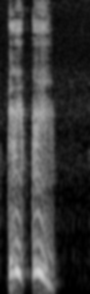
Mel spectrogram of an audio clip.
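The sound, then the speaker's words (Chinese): A mouse named Arthur stands up before a gathering of mice and clears his throat in two quick, loud, gravelly bursts with a brief gap between them, then silence follows. No speech accompanies it. “当脚步声和咳嗽声渐渐消失后，阿瑟站了起来，清了清嗓子，开门见山地说”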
